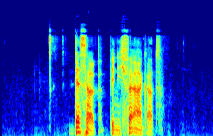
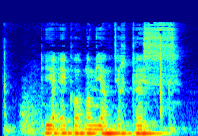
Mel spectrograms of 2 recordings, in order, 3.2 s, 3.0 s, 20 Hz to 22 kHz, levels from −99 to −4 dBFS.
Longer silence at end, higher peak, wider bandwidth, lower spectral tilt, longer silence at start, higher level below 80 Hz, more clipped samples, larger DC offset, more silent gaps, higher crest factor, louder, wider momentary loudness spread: first, 0.8 s vs 0.3 s; first, 0 dBFS vs -12 dBFS; second, 9.6 kHz vs 11.5 kHz; second, -3.5 dB/octave vs -6 dB/octave; first, 1.15 s vs 0.05 s; about the same, -50 dBFS vs -52 dBFS; neither; neither; neither; first, 22 dB vs 14 dB; first, -20 LUFS vs -26 LUFS; second, 12 LU vs 17 LU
